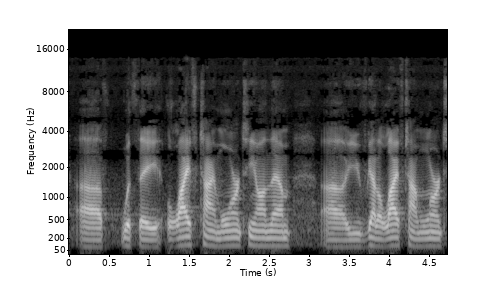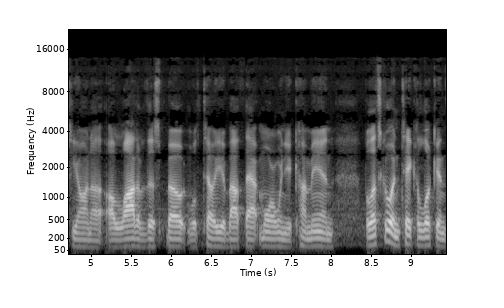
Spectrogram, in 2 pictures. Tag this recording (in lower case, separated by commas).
speech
